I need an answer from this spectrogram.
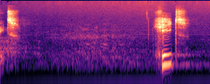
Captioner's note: audience laughing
